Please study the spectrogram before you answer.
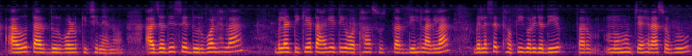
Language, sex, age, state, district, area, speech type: Odia, female, 30-45, Odisha, Bargarh, urban, spontaneous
